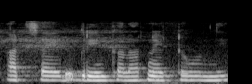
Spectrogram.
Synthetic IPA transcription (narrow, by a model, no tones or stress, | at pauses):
ɐɾʈsɐjɖɡɾiːnkɐlɐɾneʈːuund̪i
